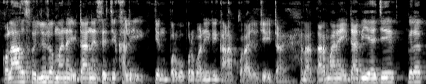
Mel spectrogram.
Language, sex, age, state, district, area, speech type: Odia, male, 18-30, Odisha, Bargarh, rural, spontaneous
